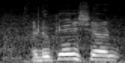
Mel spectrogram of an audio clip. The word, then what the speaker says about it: education: Education is the backbone of a nation. So it's totally wrong. It should be education. Jaw sound.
